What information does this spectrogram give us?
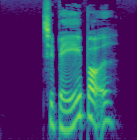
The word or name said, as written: tilbagebøjet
